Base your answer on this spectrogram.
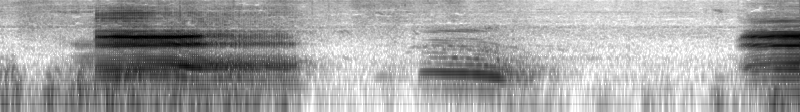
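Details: Cattle calling in three moos: a loud one-second harmonic bellow, a softer falling moo after a pause, then another strong moo starting at the end, with near silence between.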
